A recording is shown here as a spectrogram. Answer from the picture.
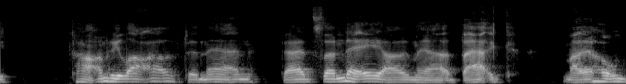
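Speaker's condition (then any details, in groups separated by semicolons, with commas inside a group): Muscular dystrophy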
